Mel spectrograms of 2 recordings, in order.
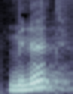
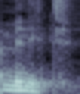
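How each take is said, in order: First: مینت with a schwa ending, "MIN-uht"; first variant demo. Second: مینت with short "i" ending, "MIN-it"; second variant demo. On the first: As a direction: relax the second vowel of مینت to "uh". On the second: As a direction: keep a clear short vowel ending مینت, "-it". («مینت» با واکهٔ کوتاه، مینِت) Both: Shown as a demonstration. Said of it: "هر دو تا تلفظ رو".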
